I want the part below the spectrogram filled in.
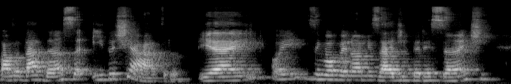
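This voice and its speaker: A woman with a medium pitch and ordinary pitch variation talks at a moderate pace. Audible room echo and noticeable background noise are present. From Brazil, Bahia/Minas Gerais border. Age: 30s. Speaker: physical education teacher and cultural project coordinator. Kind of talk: interview. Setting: online recording.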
